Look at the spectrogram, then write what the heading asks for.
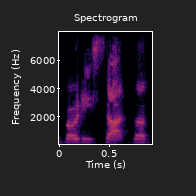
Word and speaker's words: bodhisattva: japan is that how um are you saying buddha vista that's how i've pronounced it but are we saying i'm saying bodhisattva b-o-d-h-i-s-a-t-t-v-a okay did they believe that that's what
